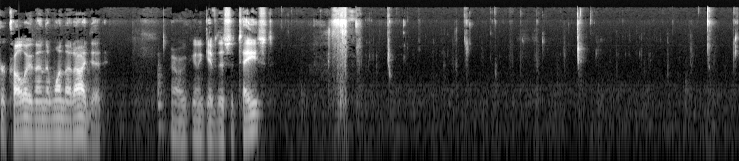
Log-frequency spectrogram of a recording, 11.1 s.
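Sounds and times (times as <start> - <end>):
person biting fried food: 4.8 - 6.0
chewing clicks: 5.4 - 11.0.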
